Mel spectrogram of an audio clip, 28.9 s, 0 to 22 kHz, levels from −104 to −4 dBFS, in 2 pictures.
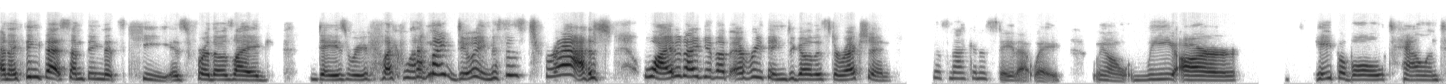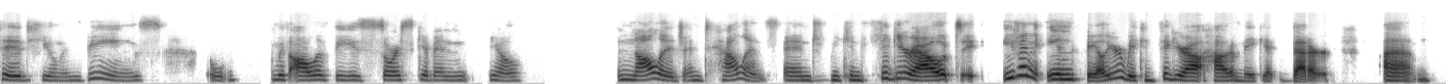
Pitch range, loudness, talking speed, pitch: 195-265 Hz, -24 LUFS, 160 wpm, 220 Hz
